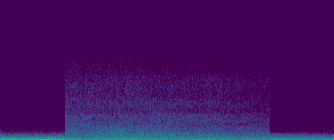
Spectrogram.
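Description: Waves wash and splash against a ship's hull.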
